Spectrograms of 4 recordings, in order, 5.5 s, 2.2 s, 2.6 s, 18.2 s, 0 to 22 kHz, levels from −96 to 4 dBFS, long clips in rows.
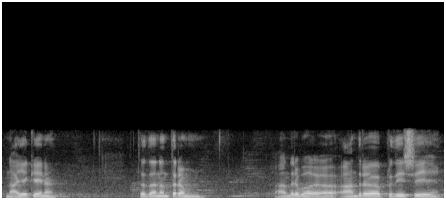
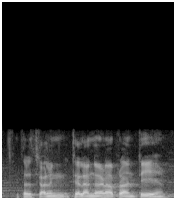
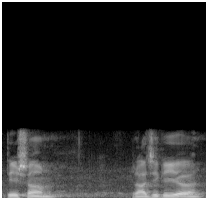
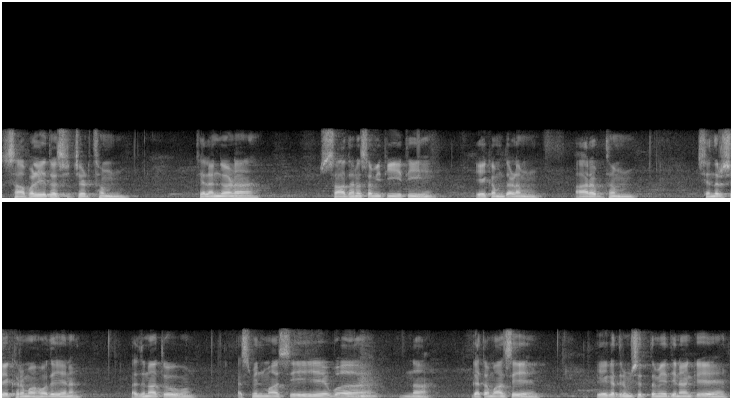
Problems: constant background noise, continuous background conversations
